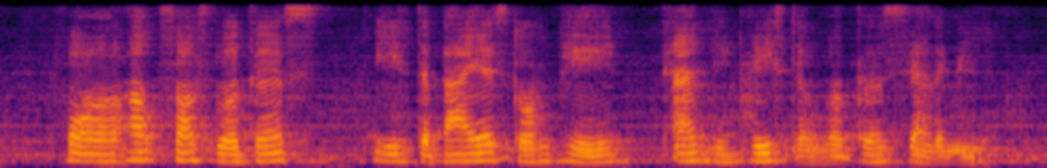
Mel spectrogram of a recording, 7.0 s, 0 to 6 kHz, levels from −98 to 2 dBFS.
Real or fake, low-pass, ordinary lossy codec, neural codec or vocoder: fake; 5.4 kHz; none; codec, 24 kHz, 1 kbps, SNAC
